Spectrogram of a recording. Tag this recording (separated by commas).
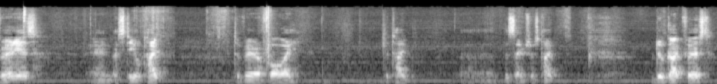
Speech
